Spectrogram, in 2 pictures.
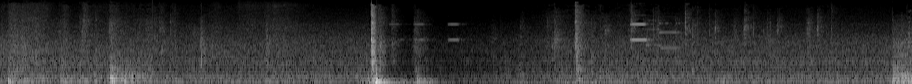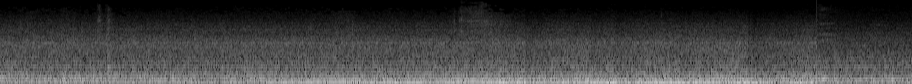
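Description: Cardboard boxes and bags rustling and knocking as recycling is carried out through a front door, with a loud thud about four seconds in and a few short electronic beeps after it. About halfway through it cuts to the steady road and engine noise of a car being driven, heard from inside the cabin and growing a little louder.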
